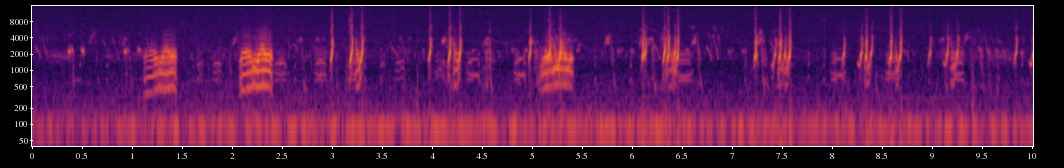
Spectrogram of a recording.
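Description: Rain Quail, a female calling at night: harsh, raspy squawks mixed with quick clipped chips in irregular bursts every second or so, over a faint low hum.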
